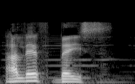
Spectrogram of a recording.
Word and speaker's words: Aleph Beis: Aleph Beis. – Alfabeto hebreo, Aleph Bet en pronunciación yiddish.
